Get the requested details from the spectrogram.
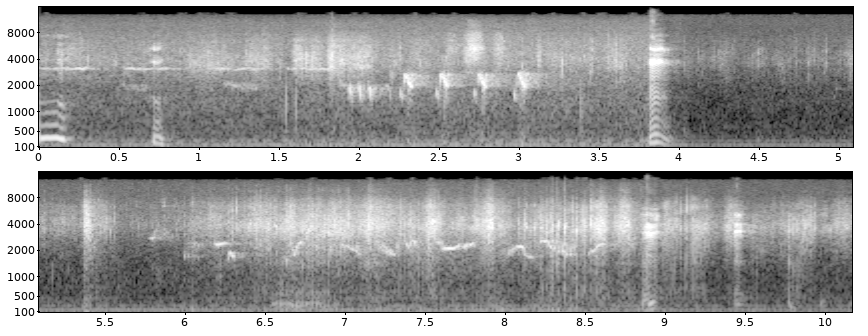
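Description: Leaves rustle as a man pulls at a branch.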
